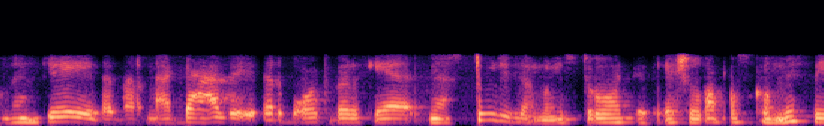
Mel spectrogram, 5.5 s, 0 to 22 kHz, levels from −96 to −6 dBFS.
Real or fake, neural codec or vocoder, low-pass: fake; codec, 16 kHz, 1 kbps, X-Codec, HuBERT features, trained on balanced general audio; 3.6 kHz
